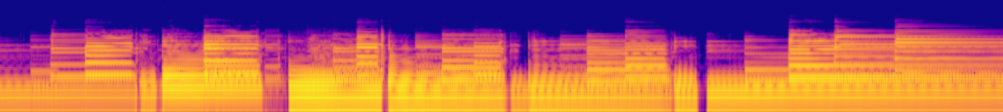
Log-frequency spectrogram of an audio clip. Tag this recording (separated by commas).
Music, Electric guitar, Plucked string instrument, Guitar, Musical instrument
